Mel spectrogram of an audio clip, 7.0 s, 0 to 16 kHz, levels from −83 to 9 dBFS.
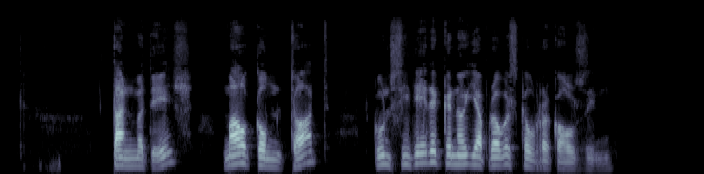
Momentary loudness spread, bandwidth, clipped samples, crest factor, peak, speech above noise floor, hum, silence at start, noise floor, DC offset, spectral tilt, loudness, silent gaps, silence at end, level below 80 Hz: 17 LU; 11 kHz; under 0.1%; 24 dB; -4 dBFS; 62 dB; none; 1.15 s; -87 dBFS; under 0.1%; -5.5 dB/octave; -25 LUFS; none; 1.1 s; -78 dBFS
